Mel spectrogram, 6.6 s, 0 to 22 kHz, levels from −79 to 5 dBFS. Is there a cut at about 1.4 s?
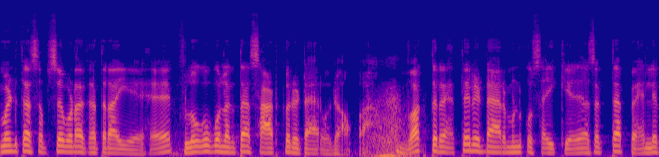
no; 1 cut; at 4.0 s

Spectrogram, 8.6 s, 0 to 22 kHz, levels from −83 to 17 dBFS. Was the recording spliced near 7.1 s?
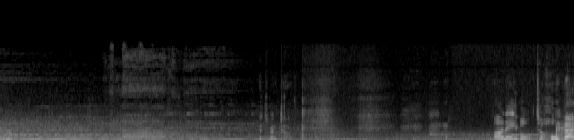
yes; 1 cut; at 7.1 s

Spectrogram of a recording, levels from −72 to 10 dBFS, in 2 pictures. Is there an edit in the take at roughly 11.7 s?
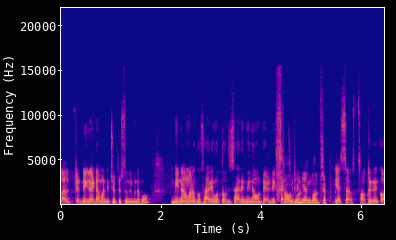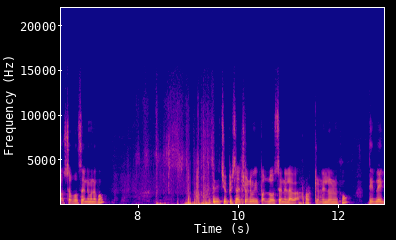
yes; 1 cut; at 11.7 s

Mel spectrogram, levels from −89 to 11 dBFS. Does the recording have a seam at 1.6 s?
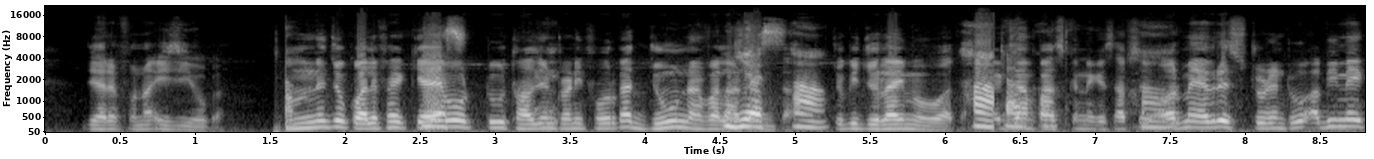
yes; 2 cuts; at 1.6 s, 6.3 s

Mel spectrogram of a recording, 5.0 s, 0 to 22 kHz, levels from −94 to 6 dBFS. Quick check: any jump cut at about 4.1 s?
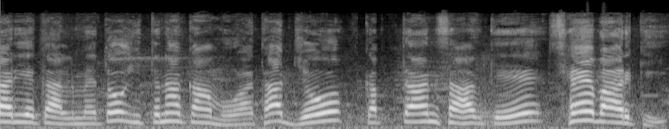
yes; 2 cuts; at 2.6 s, 4.1 s

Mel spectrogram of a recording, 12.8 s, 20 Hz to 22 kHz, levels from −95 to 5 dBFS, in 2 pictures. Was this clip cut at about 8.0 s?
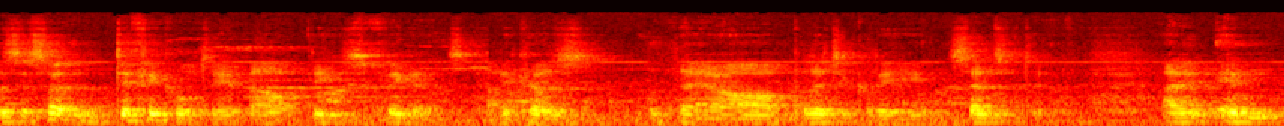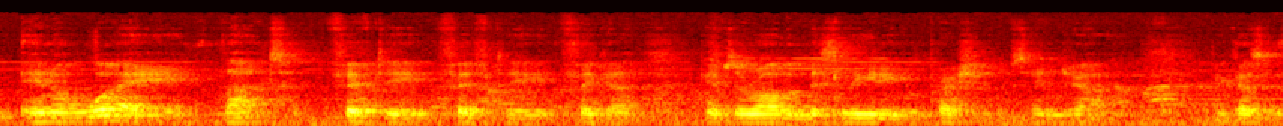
no; 1 cut; at 10.1 s

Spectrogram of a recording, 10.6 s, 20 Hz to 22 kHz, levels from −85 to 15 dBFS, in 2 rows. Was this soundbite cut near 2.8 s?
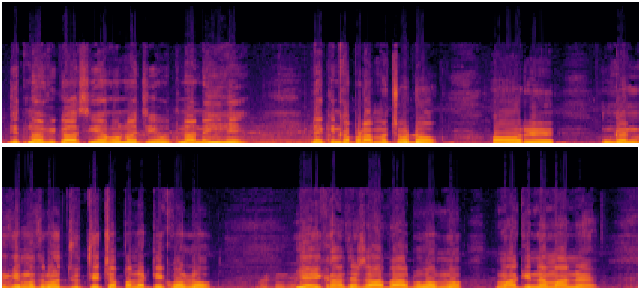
yes; 1 cut; at 2.8 s

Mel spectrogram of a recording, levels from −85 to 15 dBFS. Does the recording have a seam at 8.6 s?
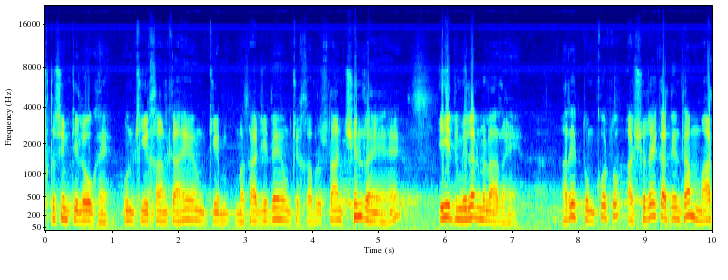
no; 1 cut; at 1.0 s

